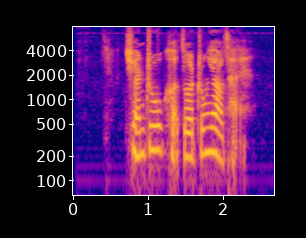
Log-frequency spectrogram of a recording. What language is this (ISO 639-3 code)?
zho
